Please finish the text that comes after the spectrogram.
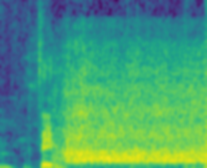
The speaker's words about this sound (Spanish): ¡Bravo! El aplauso.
